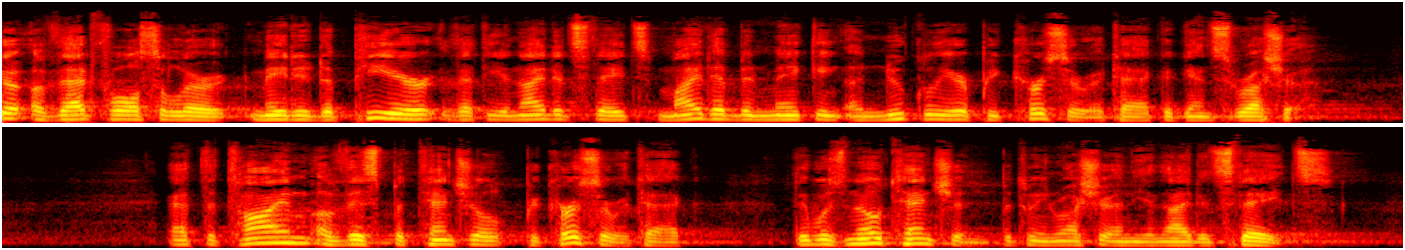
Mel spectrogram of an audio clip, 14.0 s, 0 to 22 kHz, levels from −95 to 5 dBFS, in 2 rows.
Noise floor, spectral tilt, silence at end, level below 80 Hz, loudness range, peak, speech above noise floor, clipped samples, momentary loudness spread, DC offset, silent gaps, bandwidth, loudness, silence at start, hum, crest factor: -67 dBFS; -5 dB/octave; 0.35 s; -70 dBFS; 3 LU; -12 dBFS; 39 dB; under 0.1%; 9 LU; under 0.1%; none; 15 kHz; -28 LUFS; 0 s; none; 16 dB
